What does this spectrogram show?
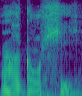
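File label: "Arganchy", French, Paris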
